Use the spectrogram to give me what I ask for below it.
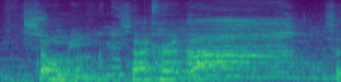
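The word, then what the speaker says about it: Suomi: in a different way in Finland you don't you don't say Finland you say so me so I heard that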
